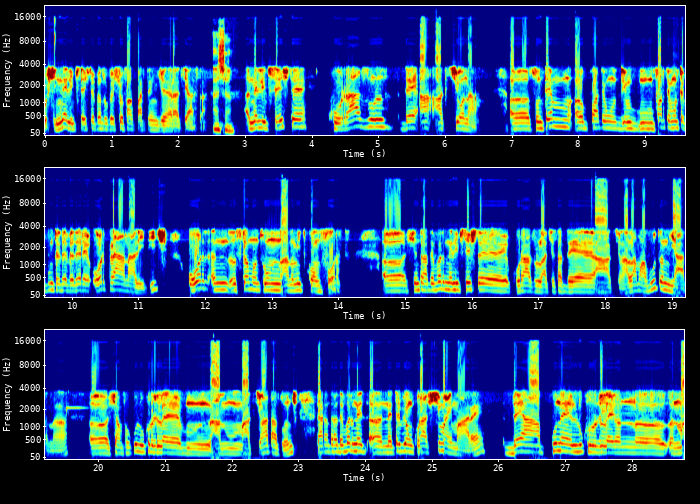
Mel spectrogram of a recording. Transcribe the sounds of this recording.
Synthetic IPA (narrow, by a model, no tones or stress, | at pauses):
ʃine̞lipse̞ʃt̪e̞p̬e̞nt̪ɾukəʃijofak̚part̪e̞d̪ind͡ʒe̞ne̞ɾat̪sia̰a̰st̪a̰aʃane̞lipse̞ʃt̪e̞ | kuɾaʒuld̪e̞ʔa̰a̰kt̪sio̞na̰ | əsunt̪e̞mpoat̪e̞ud̪infoart̪e̞mult̪e̞p̬uŋkt̪e̞d̪e̞ve̞d̪e̞ɾe̞ʔo̞rʲpɾeaːnalit̪it͡ʃʲo̞rʲɨst̪əmɨnt̪ɾuna̰numit̪ko̞nfo̞̰rt̪əʃiɨnt̪ɾad̪e̞vərne̞lipse̞ʃt̪e̞kuɾaʒulat͡ʃe̞st̪ad̪e̞a̰ːk̪̚sio̞na̰lamavut̪ɨnja̰rnə | əʃiamfəkut̪lukɾuɾile̞a̰ma̰k̚t̪io̞nat̪at̪unt͡ʃʲd̪aɾɨnt̪ɾad̪e̞vərnene̞t̪̬ɾe̞buje̞uŋkuɾaʒ̥ʃimajma̰ɾe̞ | d̪e̞apune̞lukɾuɾile̞ɨnɨnma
